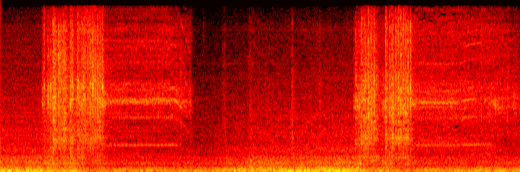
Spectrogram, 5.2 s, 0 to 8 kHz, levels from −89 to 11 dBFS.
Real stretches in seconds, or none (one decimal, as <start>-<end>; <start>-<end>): 1.7-4.8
